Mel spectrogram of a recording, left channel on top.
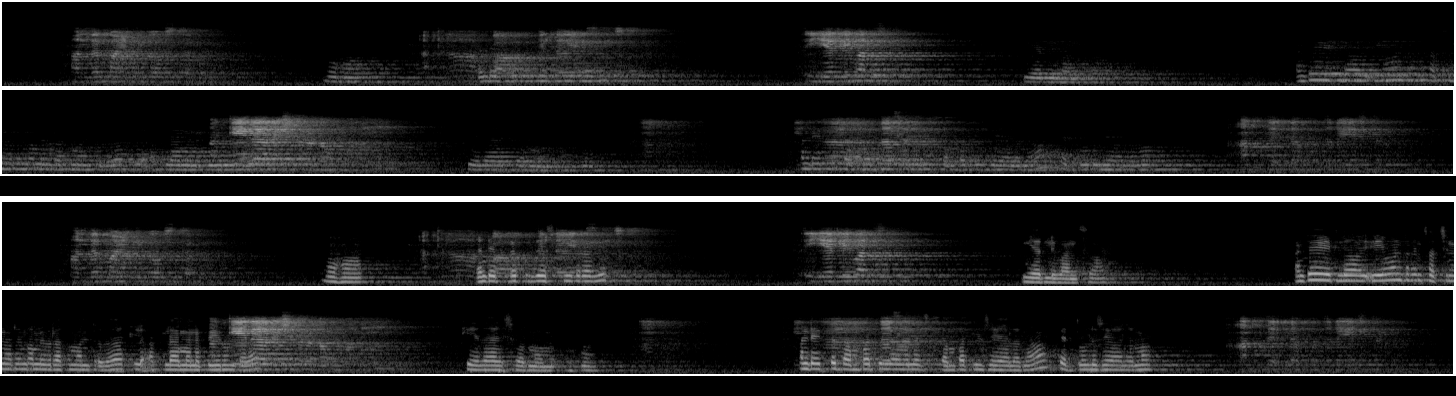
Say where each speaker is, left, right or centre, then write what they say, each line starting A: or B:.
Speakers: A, on the right; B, on the right.
A: అందరు మా ఇంటికి వస్తారు
B: ఆహ
A: అట్లా
B: అంటే
A: బాగా
B: ఎప్పుడెప్పుడు
A: పెద్దగా
B: చేసుకుంటారు
A: చేసుకుంటాం
B: అవి
A: ఇయర్లీ వన్స్
B: ఇయర్లీ వన్స్ ఆ అంటే ఇట్లా ఏమంటారండి సత్యనారాయణ స్వామి వ్రతం అంటారు కదా అట్లా ఇట్లా మన పేరు
A: కేదారేశ్వర
B: ఉంటందా
A: నోము అని
B: కేదారిశ <unintelligible>
A: ఉమ్, ఇంకా
B: అంటే టె దంపతులు
A: దసరా
B: ఏమైనా దంపతులు చేయాల కదా పెద్దోళ్ళు చేయాలన
A: అంతే దంపతులే ఏస్తారు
